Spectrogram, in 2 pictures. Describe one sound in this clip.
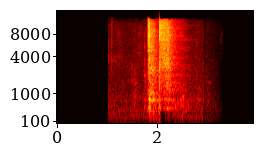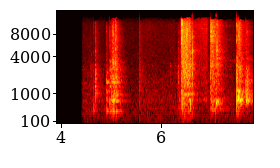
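An aerosol spray can hisses in short bursts.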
